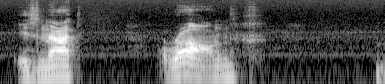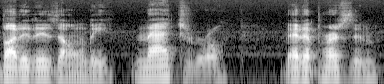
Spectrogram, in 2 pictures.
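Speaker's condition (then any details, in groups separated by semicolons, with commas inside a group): Cerebral palsy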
